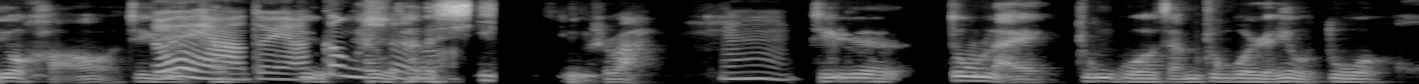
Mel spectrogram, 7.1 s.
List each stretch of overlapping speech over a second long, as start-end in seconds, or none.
0.7-2.3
